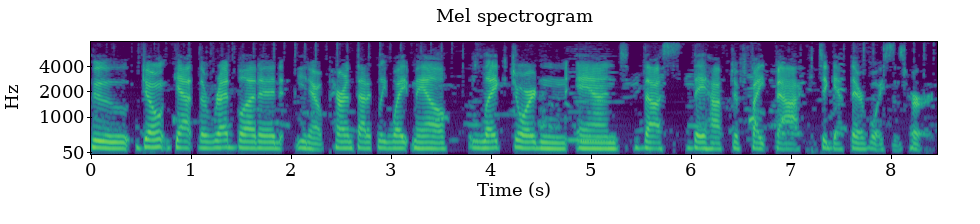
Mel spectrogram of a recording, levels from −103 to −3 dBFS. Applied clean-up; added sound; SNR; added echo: classical method spectral subtraction.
